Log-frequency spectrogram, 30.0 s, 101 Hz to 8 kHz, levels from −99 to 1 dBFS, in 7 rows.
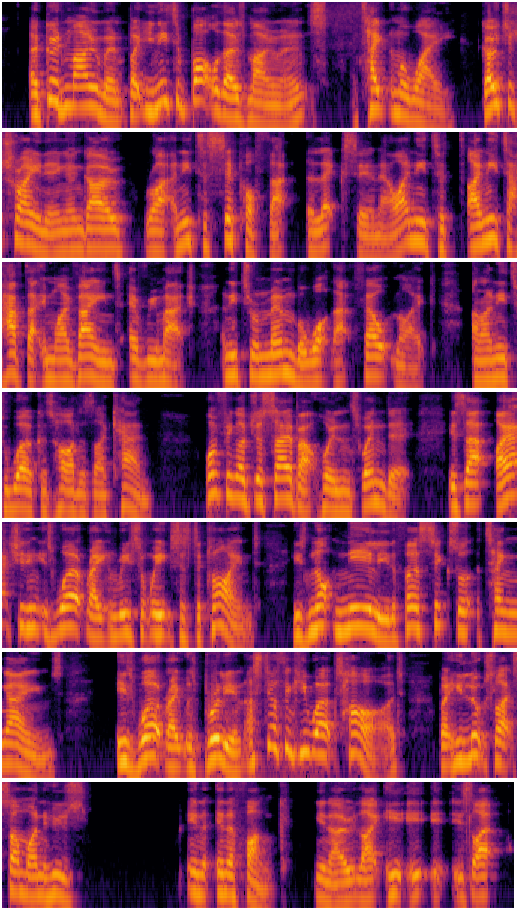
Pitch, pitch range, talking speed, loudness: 165 Hz, 135-205 Hz, 235 wpm, -23 LUFS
